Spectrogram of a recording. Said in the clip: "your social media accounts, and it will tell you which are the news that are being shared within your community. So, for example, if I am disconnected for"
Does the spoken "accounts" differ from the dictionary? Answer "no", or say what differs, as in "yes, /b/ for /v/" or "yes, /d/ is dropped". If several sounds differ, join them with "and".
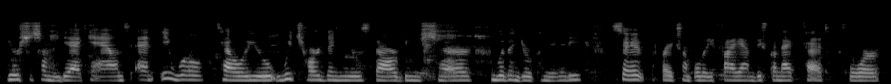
yes, /s/ is dropped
